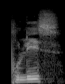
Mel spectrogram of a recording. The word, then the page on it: pulis: apatani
